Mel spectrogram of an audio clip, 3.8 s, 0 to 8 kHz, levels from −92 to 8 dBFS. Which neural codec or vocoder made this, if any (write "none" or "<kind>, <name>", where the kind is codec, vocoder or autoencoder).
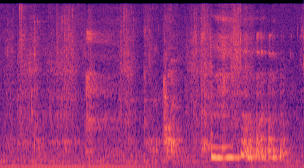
none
